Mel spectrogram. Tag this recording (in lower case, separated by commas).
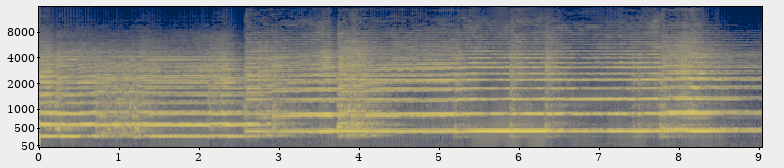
music, musical instrument, violin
